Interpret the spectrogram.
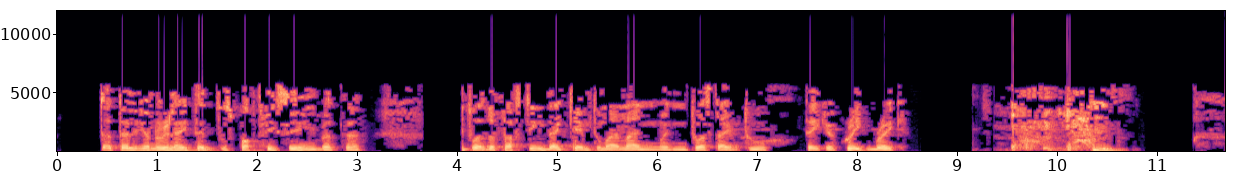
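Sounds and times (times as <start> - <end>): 
speech: 0.4 - 8.6, 9.4 - 10.8
person coughing: 9.4 - 10.8
throat clearing: 9.4 - 10.8.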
